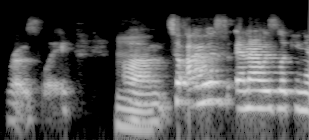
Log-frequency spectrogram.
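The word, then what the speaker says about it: Wriothesley: Southampton's name, Henry Roseley, was supposed to be pronounced Roseley.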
